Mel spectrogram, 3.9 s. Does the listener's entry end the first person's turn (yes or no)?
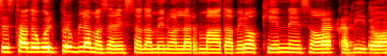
yes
